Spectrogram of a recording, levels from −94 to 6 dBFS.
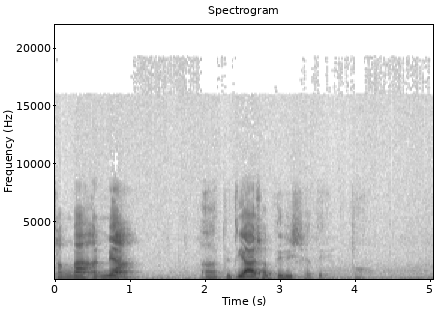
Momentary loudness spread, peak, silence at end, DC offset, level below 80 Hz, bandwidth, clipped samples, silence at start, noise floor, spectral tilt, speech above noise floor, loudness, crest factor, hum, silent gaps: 25 LU; -6 dBFS; 0 s; under 0.1%; -58 dBFS; 19.5 kHz; under 0.1%; 0 s; -50 dBFS; -5 dB/octave; 24 dB; -26 LUFS; 24 dB; none; none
